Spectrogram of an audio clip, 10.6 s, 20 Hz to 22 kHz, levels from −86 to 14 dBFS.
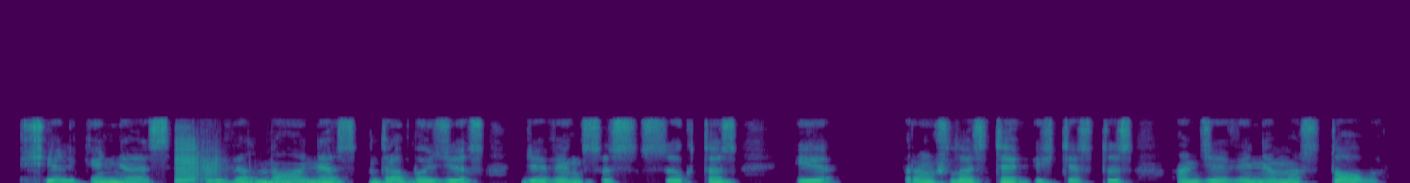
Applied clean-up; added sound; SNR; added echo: none; Fart; 6 dB; none.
